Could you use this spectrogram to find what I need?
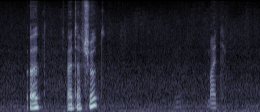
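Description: A game menu clicks open.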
